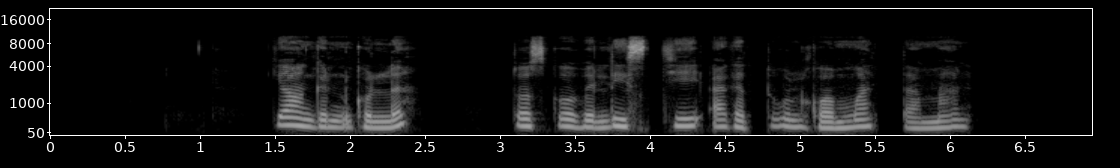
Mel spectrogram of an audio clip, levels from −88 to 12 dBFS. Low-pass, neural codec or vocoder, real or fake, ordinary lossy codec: 9.9 kHz; none; real; none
